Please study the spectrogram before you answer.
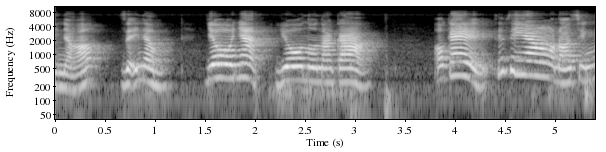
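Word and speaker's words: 世の中: là dễ rồi, chắc chắn nó sẽ không đọc là senonaka, nó quá là đơn giản rồi.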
